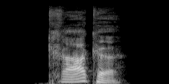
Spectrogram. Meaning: 1. a mollusk of the order Octopoda; an octopus in the broader sense 2. a kraken (sea monster)
- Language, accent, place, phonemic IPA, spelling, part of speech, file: German, Germany, Berlin, /ˈkʁaːkə/, Krake, noun, De-Krake.ogg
